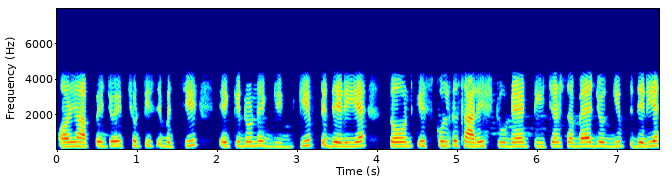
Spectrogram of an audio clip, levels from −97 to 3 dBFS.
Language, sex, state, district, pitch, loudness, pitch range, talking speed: Hindi, female, Bihar, Purnia, 240 Hz, -22 LUFS, 230-260 Hz, 220 wpm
